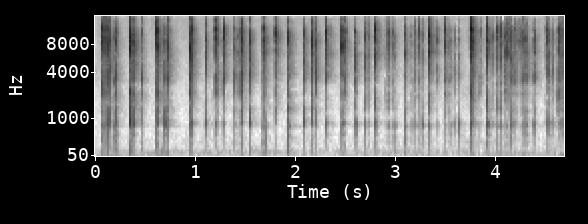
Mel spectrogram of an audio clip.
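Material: Plastic.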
